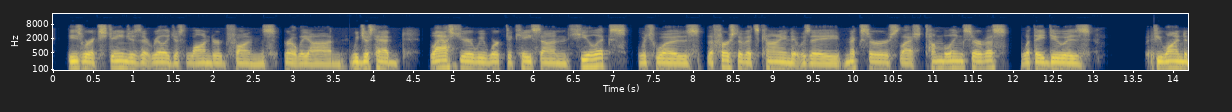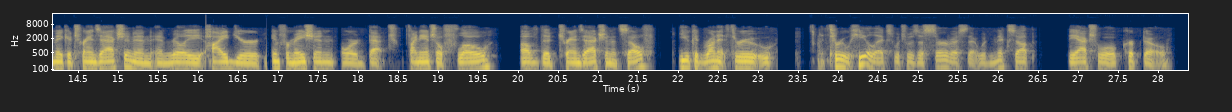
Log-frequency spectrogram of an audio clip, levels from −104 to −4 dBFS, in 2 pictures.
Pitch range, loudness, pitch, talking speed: 95-110 Hz, -20 LUFS, 105 Hz, 165 wpm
